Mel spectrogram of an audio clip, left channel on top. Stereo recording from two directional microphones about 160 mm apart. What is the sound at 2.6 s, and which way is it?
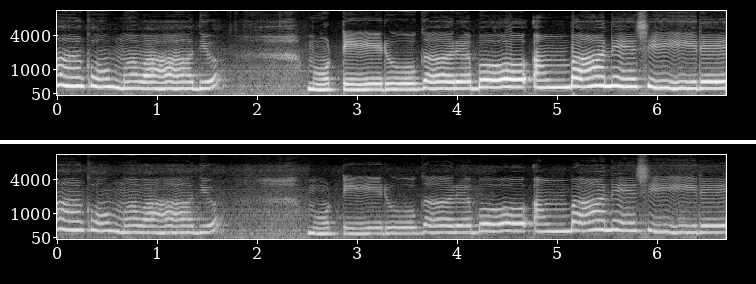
Music, 45° left (ahead or behind).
